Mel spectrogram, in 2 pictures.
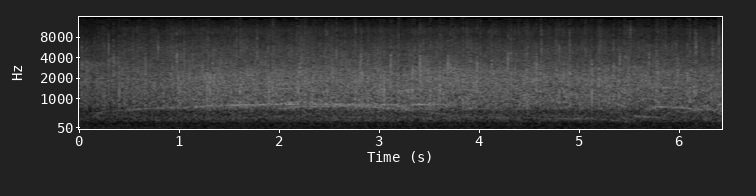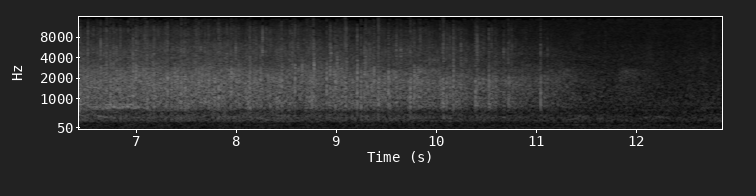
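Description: A crowd applauds in a large echoing hall and the applause fades.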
